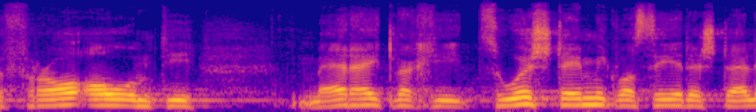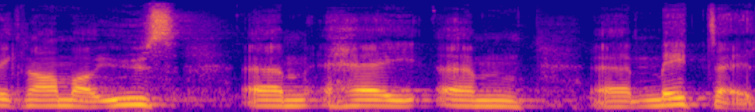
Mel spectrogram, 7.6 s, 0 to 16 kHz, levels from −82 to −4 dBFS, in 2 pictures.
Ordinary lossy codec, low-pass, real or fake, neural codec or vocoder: Opus, 64 kbps; 14.4 kHz; real; none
